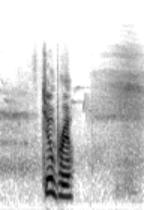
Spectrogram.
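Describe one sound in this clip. A dog sniffs at the grass close by.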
